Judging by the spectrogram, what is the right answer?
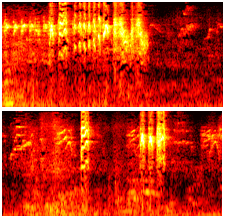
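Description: Sunbird (sogok ontong) song: high, quick chirping notes run together in a fast trill over the first two seconds. Short sharp calls follow about four and five seconds in.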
